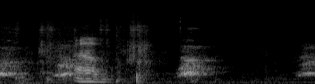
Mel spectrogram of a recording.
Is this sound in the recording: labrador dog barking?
yes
